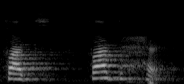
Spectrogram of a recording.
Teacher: Half സുക്കൂന് കൊടുക്കുക. ഫത്ത് കുറച്ച് air pass ചെയ്യണം. നമ്മുടെ പല്ലിൻ്റെ ഇടയിലൂടെ കുറച്ച് എയർ പുറത്തേക്ക് പോവുക. ഫത്ത് ഫത്ഹ്.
